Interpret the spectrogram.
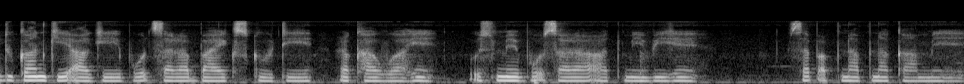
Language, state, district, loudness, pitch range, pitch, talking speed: Hindi, Arunachal Pradesh, Lower Dibang Valley, -18 LUFS, 160-175 Hz, 165 Hz, 135 wpm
